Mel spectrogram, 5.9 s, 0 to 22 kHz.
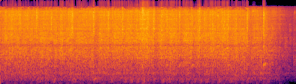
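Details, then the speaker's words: Free 1944 Model L tractor engine catches and runs loud and ragged for about five seconds, then dies; bad fuel, with water in the fuel starving the carb, which needs to come apart. "almost. So it's just got some really bad fuel problems."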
